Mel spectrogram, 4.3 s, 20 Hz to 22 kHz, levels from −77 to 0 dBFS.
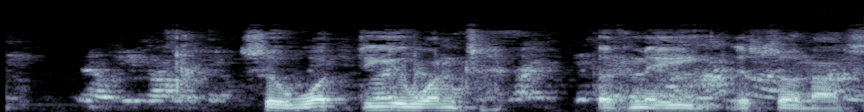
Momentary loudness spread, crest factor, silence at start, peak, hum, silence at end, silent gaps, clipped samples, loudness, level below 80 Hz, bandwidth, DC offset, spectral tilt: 11 LU; 16 dB; 0.05 s; 0 dBFS; none; 0 s; none; under 0.1%; -16 LUFS; -54 dBFS; 9.2 kHz; under 0.1%; -5 dB/octave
